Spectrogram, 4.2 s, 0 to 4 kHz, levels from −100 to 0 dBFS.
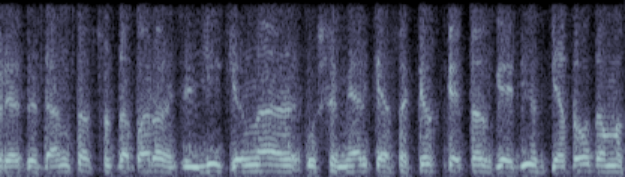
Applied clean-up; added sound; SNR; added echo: neural mask model RNNoise.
